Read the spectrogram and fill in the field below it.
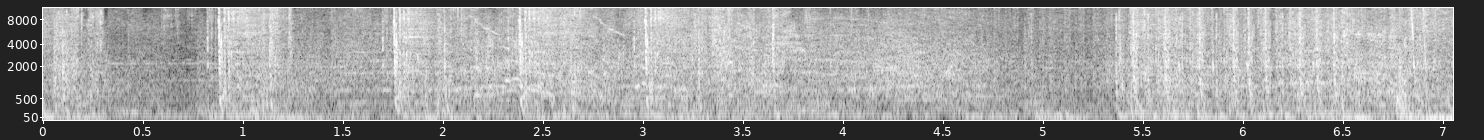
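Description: Enemy gunfire in Destiny 2 rattles in dense, overlapping volleys of shots and impacts against a steady roar of combat noise, fairly loud and continuous throughout.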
